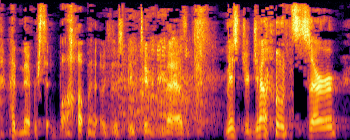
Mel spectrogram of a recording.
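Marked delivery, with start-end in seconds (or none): 2.8-4.3 high, loud, eager mock address; hammed-up jittery politeness; a young man over-eager to address his elder; nervous formal address.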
